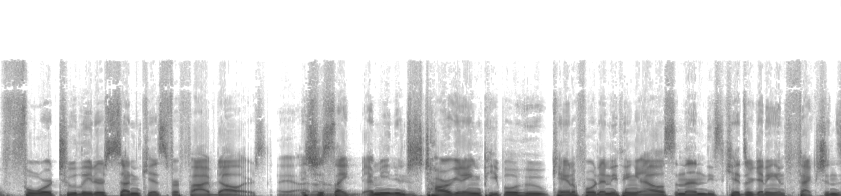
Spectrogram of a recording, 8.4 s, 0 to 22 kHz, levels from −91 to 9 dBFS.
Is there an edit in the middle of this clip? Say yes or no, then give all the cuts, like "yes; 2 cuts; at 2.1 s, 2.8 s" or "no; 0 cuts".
yes; 1 cut; at 2.7 s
